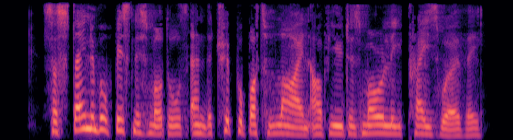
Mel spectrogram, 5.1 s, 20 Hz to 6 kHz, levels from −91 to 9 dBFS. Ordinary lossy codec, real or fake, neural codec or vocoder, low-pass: AAC, 24 kbps; real; none; 5.4 kHz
